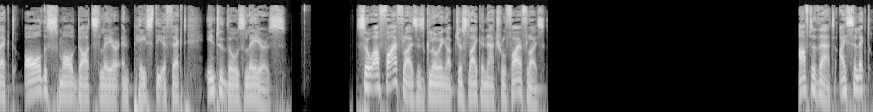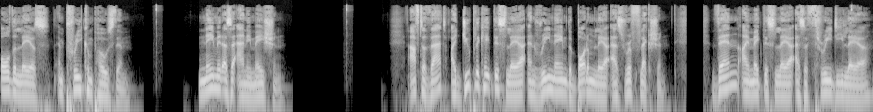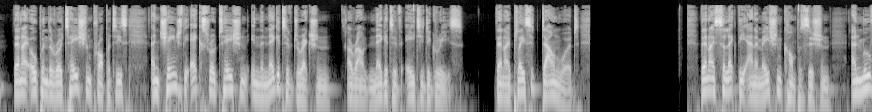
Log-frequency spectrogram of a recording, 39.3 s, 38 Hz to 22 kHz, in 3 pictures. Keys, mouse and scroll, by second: 0.4 shift+click, 2.8 ctrl+v, 19.9 ctrl+d.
